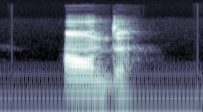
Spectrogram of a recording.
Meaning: synonym of cordillère des Andes (“Andes”)
- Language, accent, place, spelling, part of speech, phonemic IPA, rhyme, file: French, France, Lyon, Andes, proper noun, /ɑ̃d/, -ɑ̃d, LL-Q150 (fra)-Andes.wav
